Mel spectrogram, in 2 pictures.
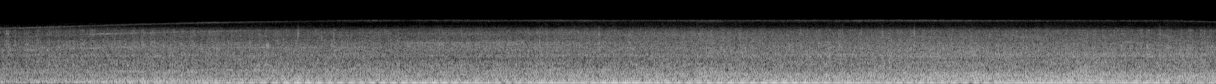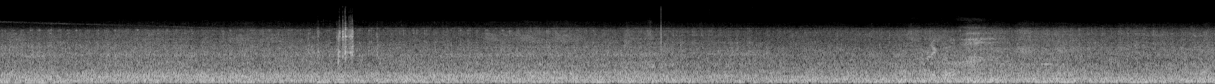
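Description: A freight train rumbles and clatters across a bridge in the distance.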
